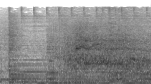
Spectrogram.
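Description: Cartoon sound effect of a car speeding away: a rushing, skidding noise swells from about halfway in over a low rumble, with background music.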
